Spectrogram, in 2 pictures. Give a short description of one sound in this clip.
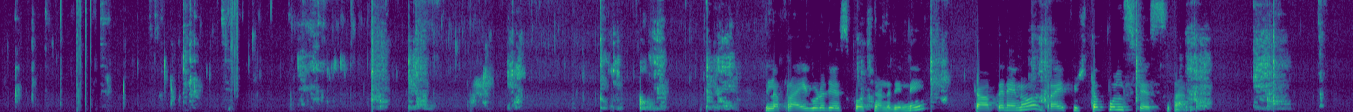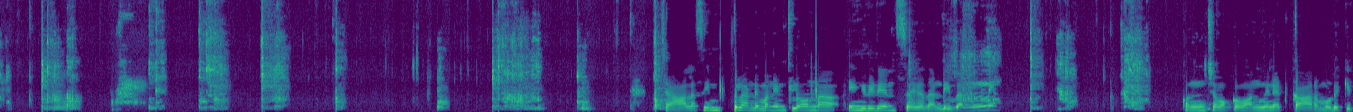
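A metal spatula scrapes and clatters against a metal pan.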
